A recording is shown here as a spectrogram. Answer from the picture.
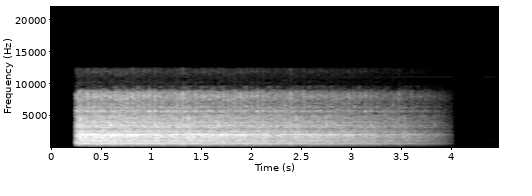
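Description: Film projector running sound effect with the countdown leader: a steady mechanical rattle that starts suddenly and fades out toward the end.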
